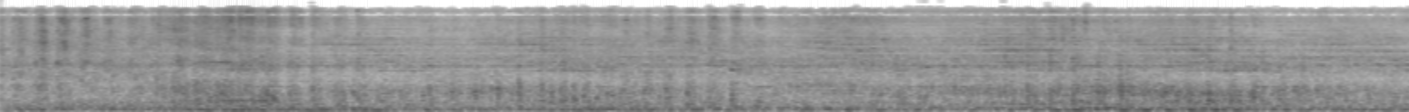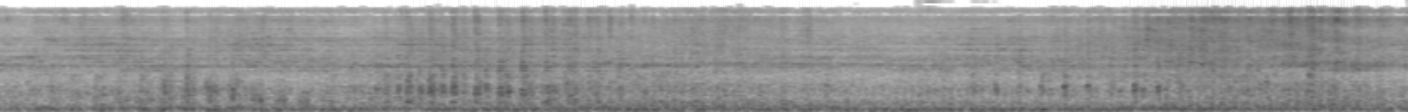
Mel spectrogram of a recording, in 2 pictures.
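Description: Freight train of tank cars and covered hopper cars rolling past, steel wheels clicking over the rail joints in a rhythmic clickety-clack over a loud, steady rumble.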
